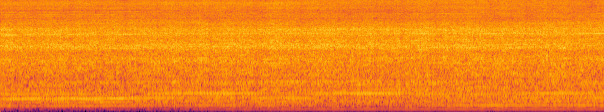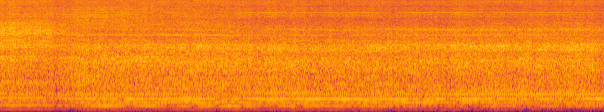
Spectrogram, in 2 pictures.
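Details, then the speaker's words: New replacement Vax Dual Power Total Home carpet washer on a very dirty new rug, producing lots of foam: steady suction-motor drone with dual brush-bar sweeping on top, shifting slightly midway; normal operation. "it really is efficient at beating and sweeping the carpet you can hear the noise it makes in addition to the sound of the suction motor the noise of the brushes really grooming the pile and getting deep down"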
